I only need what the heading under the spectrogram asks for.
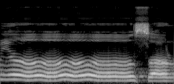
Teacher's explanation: nun mati bertemu shad namanya ikhfa haid samar dan dengung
